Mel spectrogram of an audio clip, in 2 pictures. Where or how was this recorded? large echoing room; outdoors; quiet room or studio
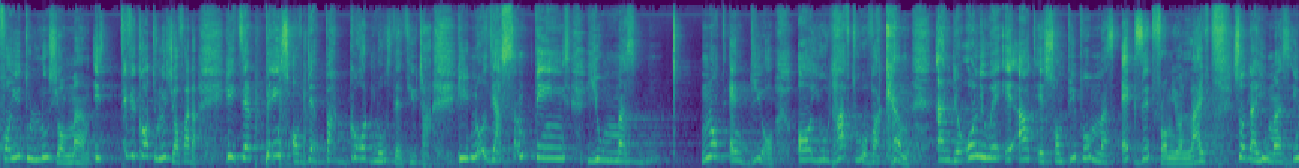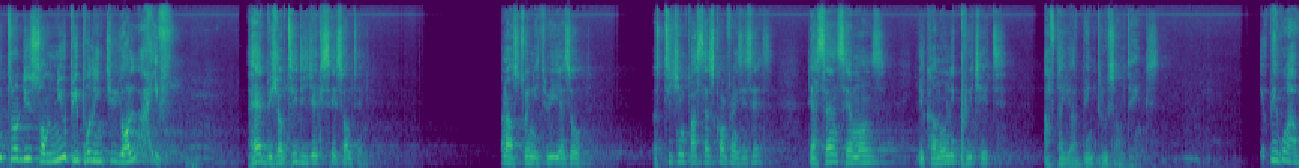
large echoing room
